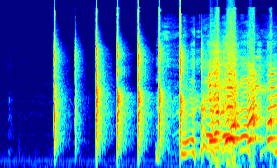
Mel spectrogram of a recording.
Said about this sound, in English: Everyone applauses.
